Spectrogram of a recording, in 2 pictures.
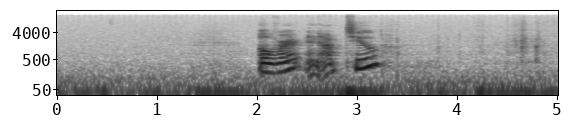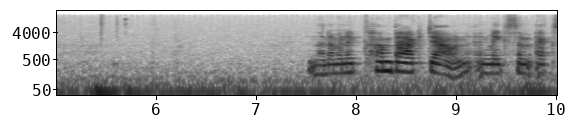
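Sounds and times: rustles of cardstock: 4.1s - 5.1s.

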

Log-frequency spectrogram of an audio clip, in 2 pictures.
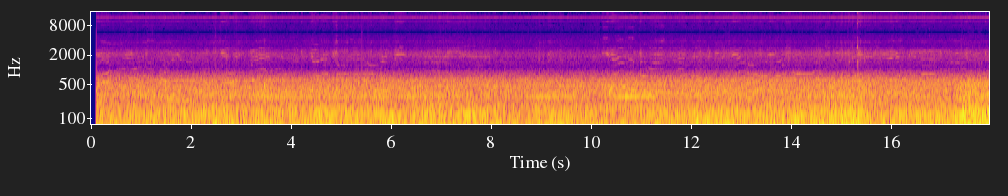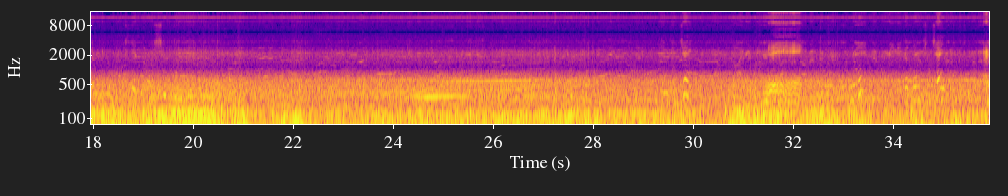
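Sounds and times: car engine and tyre rumble: 0.1s - 35.9s.

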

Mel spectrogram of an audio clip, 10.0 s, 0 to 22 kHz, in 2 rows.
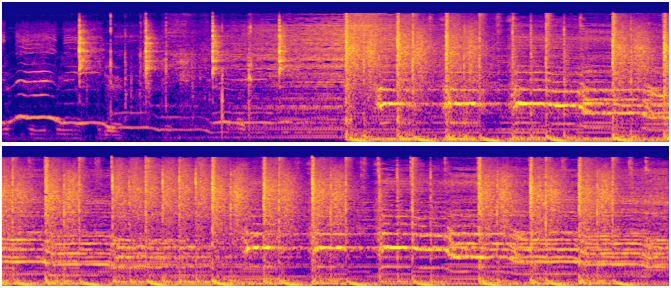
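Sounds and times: woman singing: 0.0s - 10.0s.

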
